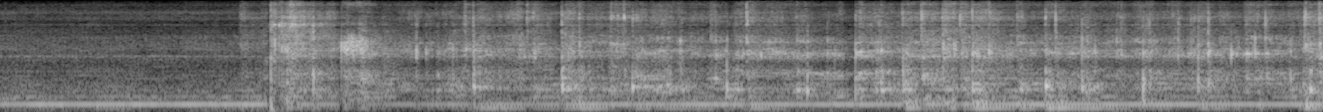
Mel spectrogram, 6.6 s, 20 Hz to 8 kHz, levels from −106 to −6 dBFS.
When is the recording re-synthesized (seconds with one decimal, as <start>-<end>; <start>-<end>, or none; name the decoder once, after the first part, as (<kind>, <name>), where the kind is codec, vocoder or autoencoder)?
0.0-6.6 (codec, SNAC)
